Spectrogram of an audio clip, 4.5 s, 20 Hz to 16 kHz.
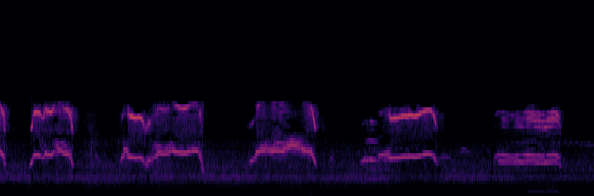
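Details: Southwest Florida eaglet E9 begging for food at the nest at dawn, 2 April 2017: five high, quavering whistled calls, each about half a second long, spaced roughly one second apart.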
